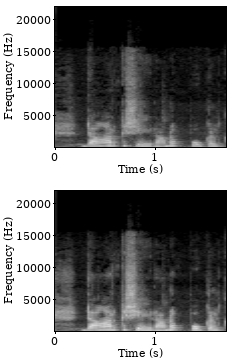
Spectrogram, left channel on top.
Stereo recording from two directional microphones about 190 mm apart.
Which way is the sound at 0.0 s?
25° right (ahead or behind).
